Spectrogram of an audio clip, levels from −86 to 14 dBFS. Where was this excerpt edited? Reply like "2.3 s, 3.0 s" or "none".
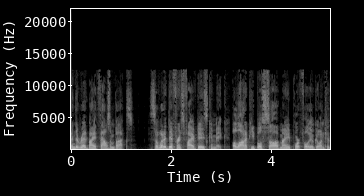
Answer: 1.5 s, 3.2 s

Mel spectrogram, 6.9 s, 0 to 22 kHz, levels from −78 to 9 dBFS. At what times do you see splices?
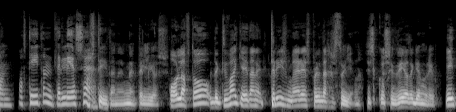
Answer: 3.2 s

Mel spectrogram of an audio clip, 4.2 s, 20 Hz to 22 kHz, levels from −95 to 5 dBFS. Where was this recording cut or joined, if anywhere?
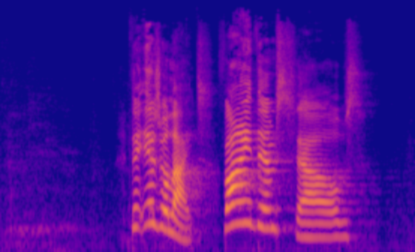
2.2 s

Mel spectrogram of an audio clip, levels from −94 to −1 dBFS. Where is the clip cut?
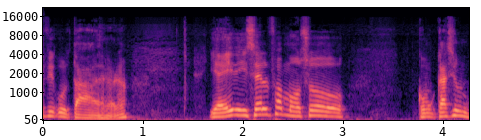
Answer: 1.5 s

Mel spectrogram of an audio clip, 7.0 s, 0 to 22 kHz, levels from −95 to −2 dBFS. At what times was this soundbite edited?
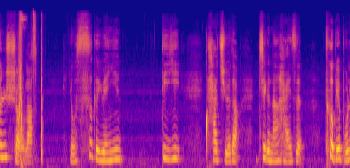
1.3 s

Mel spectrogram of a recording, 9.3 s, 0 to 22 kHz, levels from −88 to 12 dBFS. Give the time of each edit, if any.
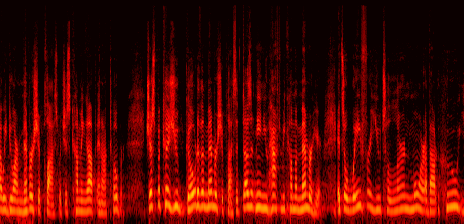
none

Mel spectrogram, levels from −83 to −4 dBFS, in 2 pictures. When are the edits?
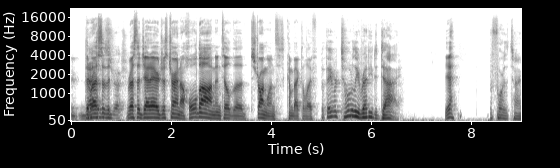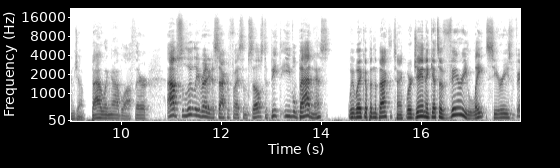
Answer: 14.5 s

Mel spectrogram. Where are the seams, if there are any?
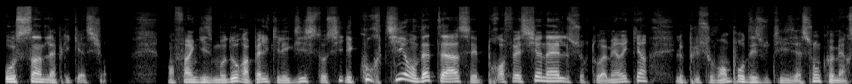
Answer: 3.4 s, 6.7 s

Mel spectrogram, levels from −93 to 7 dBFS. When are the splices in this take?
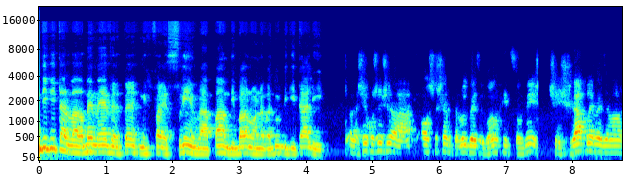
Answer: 4.6 s, 7.5 s

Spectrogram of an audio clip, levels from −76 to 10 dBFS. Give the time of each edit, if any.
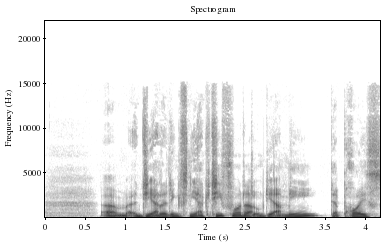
2.6 s

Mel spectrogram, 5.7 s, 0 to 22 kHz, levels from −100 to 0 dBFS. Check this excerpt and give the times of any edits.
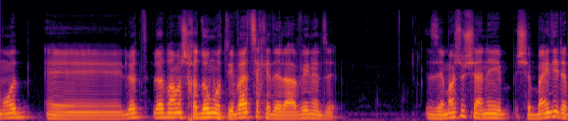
4.2 s

